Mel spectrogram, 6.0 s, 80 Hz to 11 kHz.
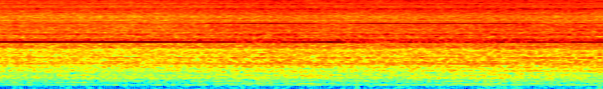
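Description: Electrolux Ergorapido Li-21 cordless stick vacuum running steadily: an even airy hiss with a thin high whine. It keeps going on its rebalanced three-cell 18650 lithium battery pack instead of cutting out after about four seconds.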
